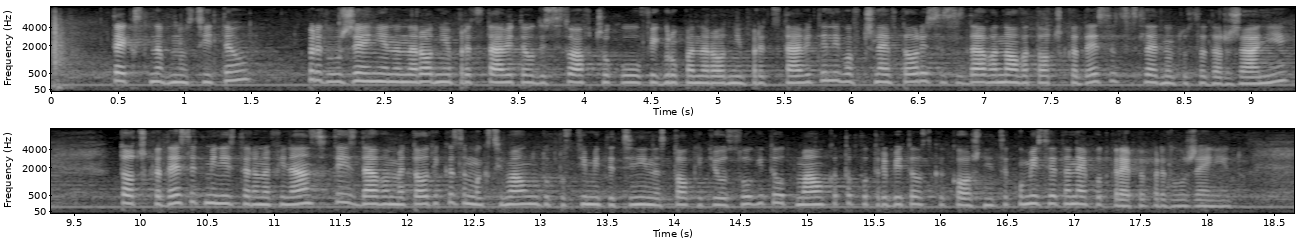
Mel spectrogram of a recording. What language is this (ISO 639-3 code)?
bul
